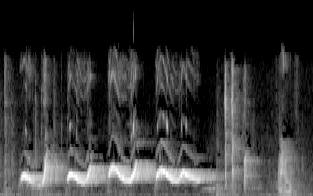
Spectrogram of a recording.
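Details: African grey parrot doing sound effects: a wavering, warbled whistle that swoops up and down in four looping phrases, followed by sharp clicks and a short buzzy note, in a small room.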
